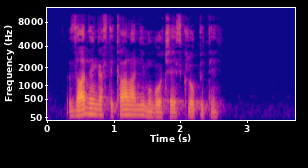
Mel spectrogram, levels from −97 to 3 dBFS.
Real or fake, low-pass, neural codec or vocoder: fake; 9.9 kHz; vocoder, 22.05 kHz, 80 mel bands, Vocos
